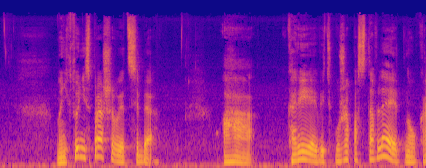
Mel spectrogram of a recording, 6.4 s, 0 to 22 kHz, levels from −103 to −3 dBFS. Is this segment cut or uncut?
uncut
